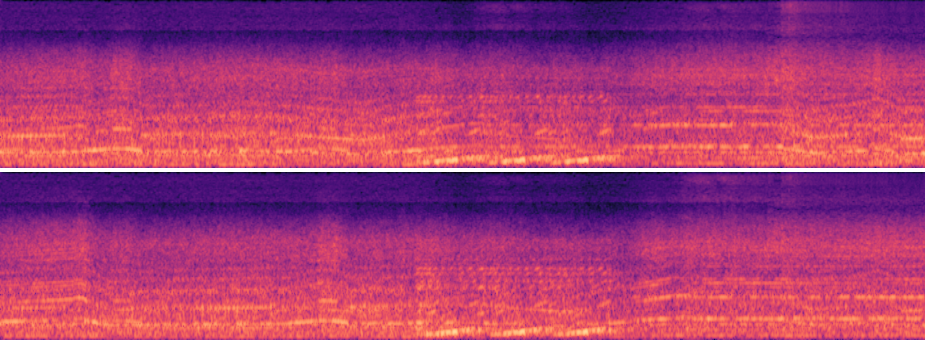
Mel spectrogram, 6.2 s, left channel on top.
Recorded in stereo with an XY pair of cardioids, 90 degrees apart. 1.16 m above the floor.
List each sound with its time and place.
2.8 s an alarm: 65° right, 3 m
